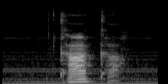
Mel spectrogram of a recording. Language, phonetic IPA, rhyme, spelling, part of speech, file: Icelandic, [ˈkʰaːka], -aːka, kaka, noun, Is-kaka.oga
- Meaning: 1. a cake 2. a cookie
